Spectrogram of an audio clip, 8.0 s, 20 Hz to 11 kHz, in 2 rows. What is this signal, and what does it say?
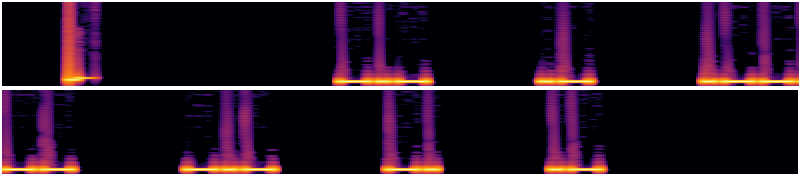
Morse code, heard as a keyed tone, about 25 wpm, spaced as for 12 wpm, 700 Hz. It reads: KA1KNA
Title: USA Call Signs - 6 Characters - 4x Character Spacing - 25wpm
